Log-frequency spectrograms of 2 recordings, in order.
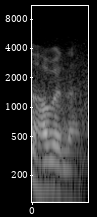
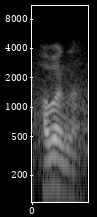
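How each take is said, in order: The two takes are said the same way.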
